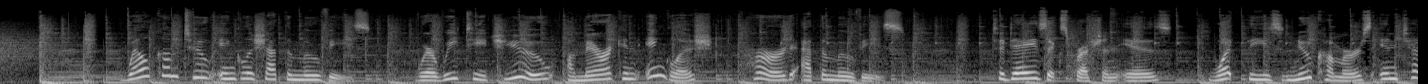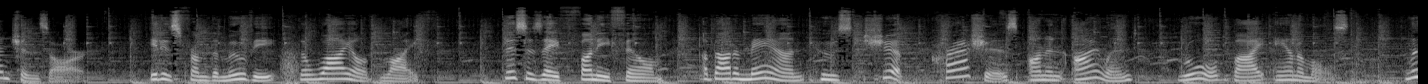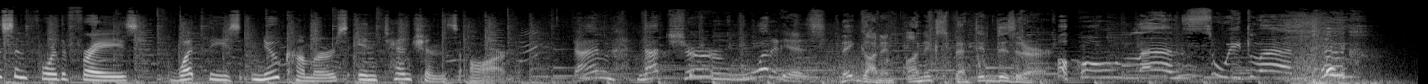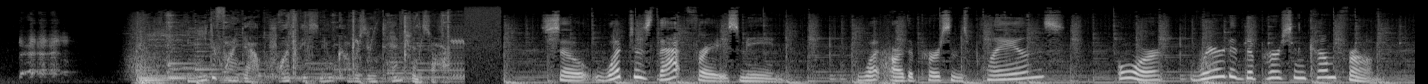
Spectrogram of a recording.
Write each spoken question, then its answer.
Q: So, what does that phrase mean?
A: What these newcomers' intentions are means what are the person's plans?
